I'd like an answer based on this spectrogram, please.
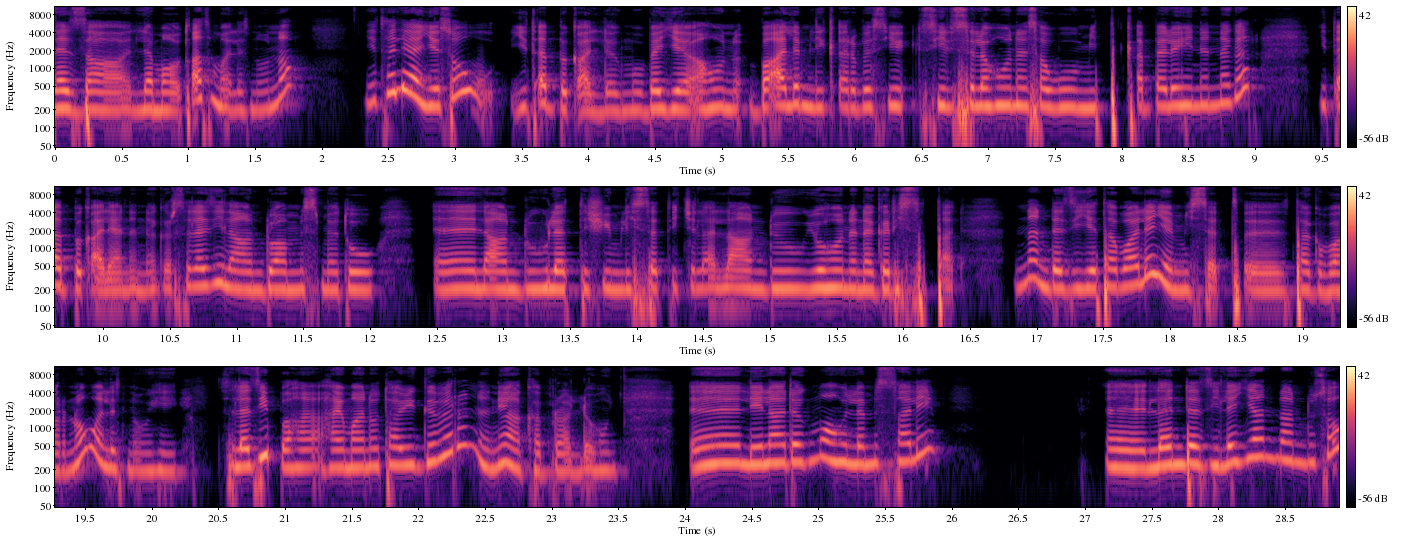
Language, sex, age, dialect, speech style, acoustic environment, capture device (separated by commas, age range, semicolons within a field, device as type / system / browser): Amharic, female, 25-34, Ethiopia - Addis Ababa, stressed; focused, silence, mobile / Linux / Chrome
